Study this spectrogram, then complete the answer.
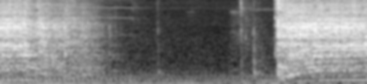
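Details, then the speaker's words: Honda Beat FI scooter that died, cranking with the ignition on: the starter whirs in two short bursts, but it never fires. No spark at the coil and no injector spray, so the ECU was judged faulty. Crank, no start, no spark. "Nah, sama juga ya teman-teman, injektor pun tidak menyemburkan minyak dan koil pun tidak mengeluarkan api."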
